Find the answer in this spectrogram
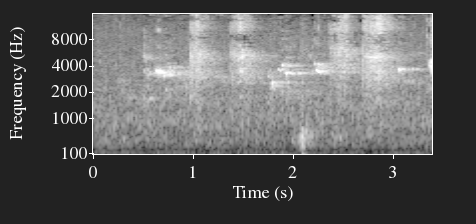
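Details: White-browed Shortwing (Brachypteryx montana) in its native habitat, giving a thin, high, sweet warbling song of short whistled phrases, with bursts of hissy background noise like running water.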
